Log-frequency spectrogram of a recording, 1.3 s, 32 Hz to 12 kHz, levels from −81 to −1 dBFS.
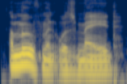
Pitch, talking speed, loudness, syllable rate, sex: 90 Hz, 190 wpm, -19 LUFS, 5.6 syllables/s, male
